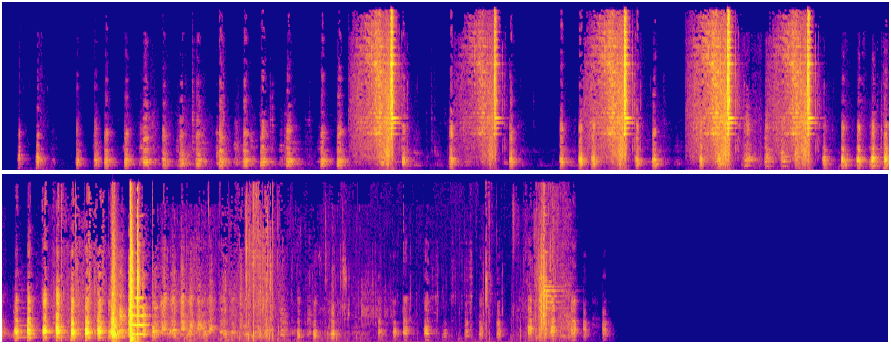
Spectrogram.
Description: Farmer Sharpens Knife And Chops Of Clucking Chicken's Little Head.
